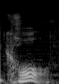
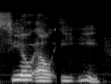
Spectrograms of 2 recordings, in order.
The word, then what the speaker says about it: Colee: I said Cole. It's Colee.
